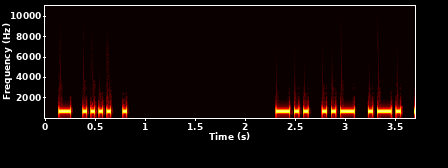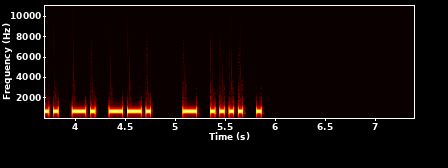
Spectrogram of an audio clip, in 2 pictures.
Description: Morse code, heard as a keyed tone, about 29 wpm, 700 Hz. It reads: THE DURING THE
